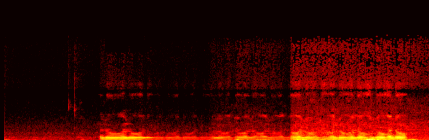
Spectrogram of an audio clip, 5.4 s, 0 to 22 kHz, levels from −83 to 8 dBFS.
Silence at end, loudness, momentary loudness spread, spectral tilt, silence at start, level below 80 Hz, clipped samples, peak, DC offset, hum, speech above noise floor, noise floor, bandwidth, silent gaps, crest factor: 0 s; -18 LUFS; 21 LU; -8.5 dB/octave; 0.05 s; -32 dBFS; under 0.1%; -2 dBFS; under 0.1%; none; 35 dB; -53 dBFS; 16 kHz; none; 18 dB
